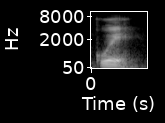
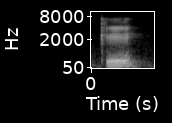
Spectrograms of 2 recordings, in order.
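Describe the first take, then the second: First: A u sound is heard before e. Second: No u sound is heard before e. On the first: The speaker calls it wrong. "Yo no digo ... ni cue" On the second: The speaker calls it right. "solamente la E"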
